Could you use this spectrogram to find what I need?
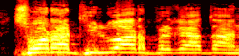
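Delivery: ordinary talk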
